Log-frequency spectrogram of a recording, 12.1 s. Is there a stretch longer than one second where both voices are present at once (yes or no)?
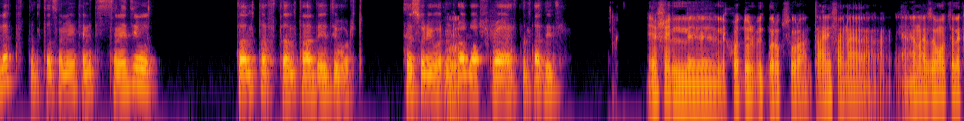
no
